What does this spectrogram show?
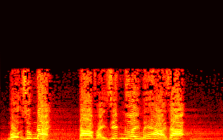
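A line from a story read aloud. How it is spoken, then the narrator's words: Shouting. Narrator (Vietnamese): Hoàng Thượng Chí hét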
